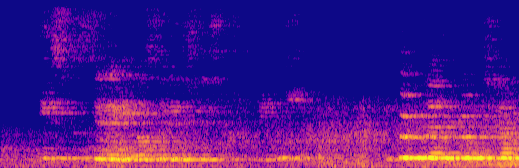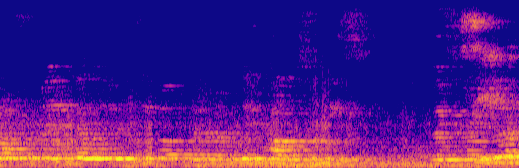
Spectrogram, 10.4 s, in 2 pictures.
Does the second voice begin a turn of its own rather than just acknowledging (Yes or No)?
Yes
